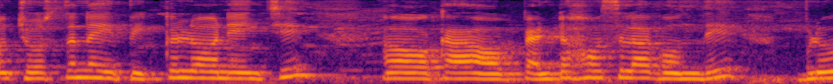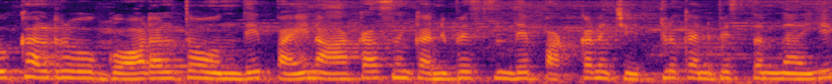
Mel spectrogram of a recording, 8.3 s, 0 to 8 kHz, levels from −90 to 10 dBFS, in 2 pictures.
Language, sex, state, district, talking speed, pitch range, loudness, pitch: Telugu, female, Andhra Pradesh, Visakhapatnam, 150 wpm, 200-230 Hz, -16 LUFS, 215 Hz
